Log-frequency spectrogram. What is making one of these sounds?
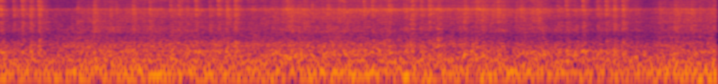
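Steel wheels clatter rhythmically over rail joints.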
